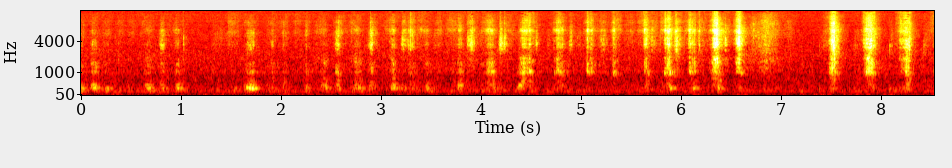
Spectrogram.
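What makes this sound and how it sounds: A wooden stylus scratches short strokes into a fountain picture on a thin, solid, flat scratch-art card (black coating over colored foil) lying on a table. A quiet series of dry, brief scratching strokes is heard, each with bright, high-reaching texture and almost no low end, dying away almost instantly.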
